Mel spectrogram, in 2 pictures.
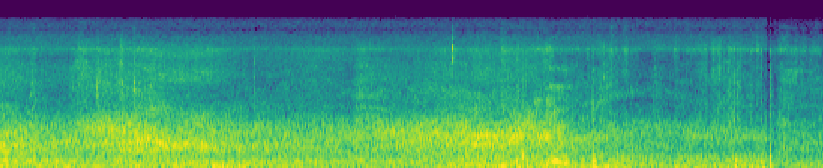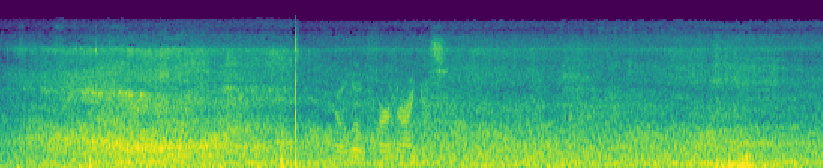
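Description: Wind rushes and buffets steadily outdoors.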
